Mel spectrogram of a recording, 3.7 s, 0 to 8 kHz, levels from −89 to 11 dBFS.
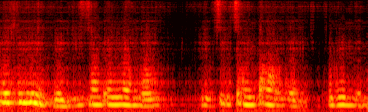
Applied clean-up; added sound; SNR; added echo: neural separator model SepFormer DNS4.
